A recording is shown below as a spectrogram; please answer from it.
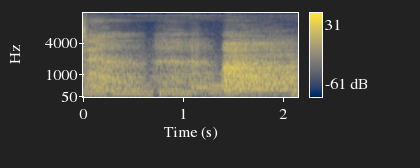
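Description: A woman breathing hard from exertion: a breath out at the start, then a louder, rushing exhale about one and a half seconds in, over background music with steady held notes.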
